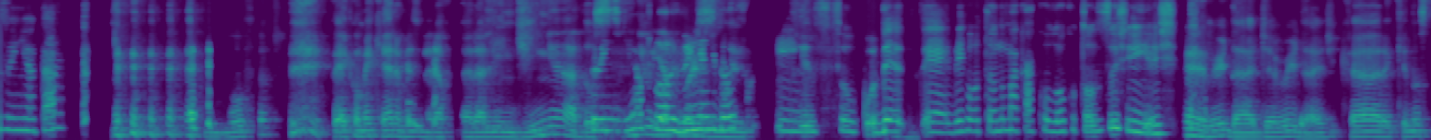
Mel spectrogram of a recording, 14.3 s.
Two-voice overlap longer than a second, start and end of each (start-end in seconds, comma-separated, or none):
5.9-7.4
